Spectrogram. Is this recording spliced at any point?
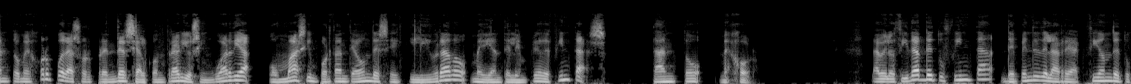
no; 0 cuts

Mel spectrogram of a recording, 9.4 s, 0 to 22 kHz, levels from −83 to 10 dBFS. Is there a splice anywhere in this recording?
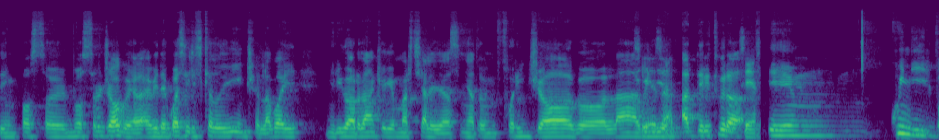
yes; 1 cut; at 7.6 s

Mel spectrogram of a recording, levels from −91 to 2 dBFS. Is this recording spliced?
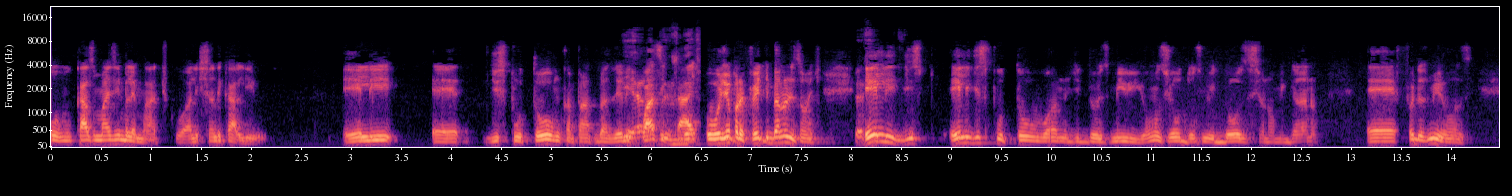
yes; 1 cut; at 6.5 s

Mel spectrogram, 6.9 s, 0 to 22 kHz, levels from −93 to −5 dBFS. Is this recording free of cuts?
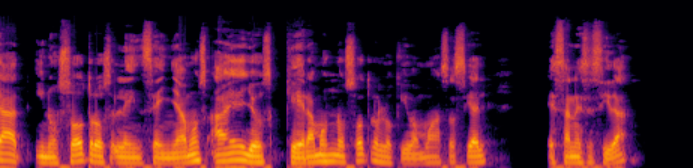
yes; 0 cuts

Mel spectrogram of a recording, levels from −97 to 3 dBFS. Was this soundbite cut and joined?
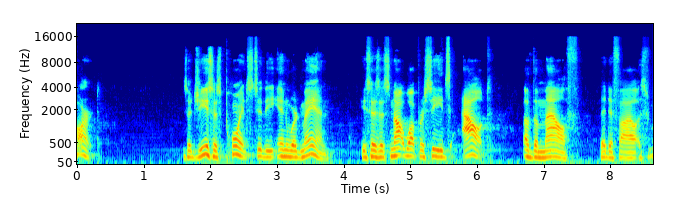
no; 0 cuts

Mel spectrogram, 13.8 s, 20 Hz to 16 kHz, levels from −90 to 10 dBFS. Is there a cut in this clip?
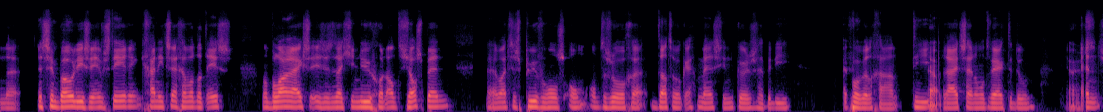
yes; 2 cuts; at 5.9 s, 11.3 s

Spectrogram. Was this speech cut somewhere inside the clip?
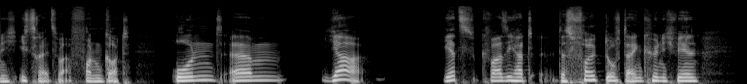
yes; 2 cuts; at 1.5 s, 5.5 s

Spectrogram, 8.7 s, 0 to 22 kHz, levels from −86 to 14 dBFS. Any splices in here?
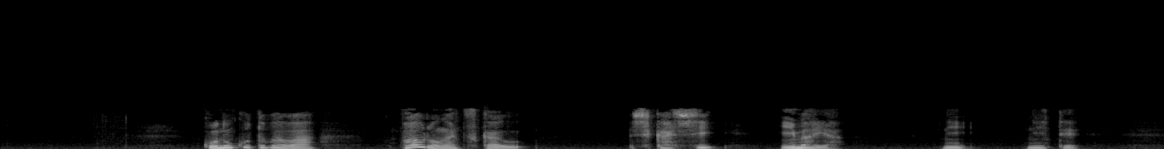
no; 0 cuts

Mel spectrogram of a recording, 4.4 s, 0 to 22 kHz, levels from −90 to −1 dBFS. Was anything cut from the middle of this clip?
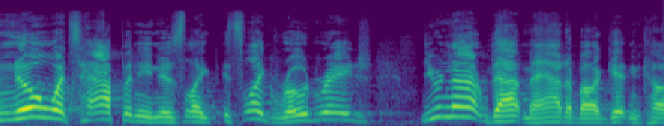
yes; 1 cut; at 3.3 s

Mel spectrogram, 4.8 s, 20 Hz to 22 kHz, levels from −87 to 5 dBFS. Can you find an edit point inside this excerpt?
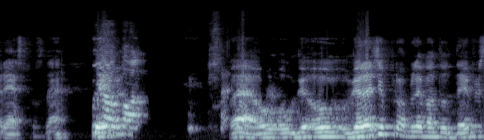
yes; 1 cut; at 0.9 s

